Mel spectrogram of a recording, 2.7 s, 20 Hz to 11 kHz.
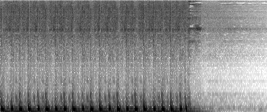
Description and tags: Silenced Submachine gun
A firing sound I recorded of a standard issue submachine gun with a silencer attached. Will be higher quality once downloaded
Recorded with Sony HDR-PJ260V then edited with Audacity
